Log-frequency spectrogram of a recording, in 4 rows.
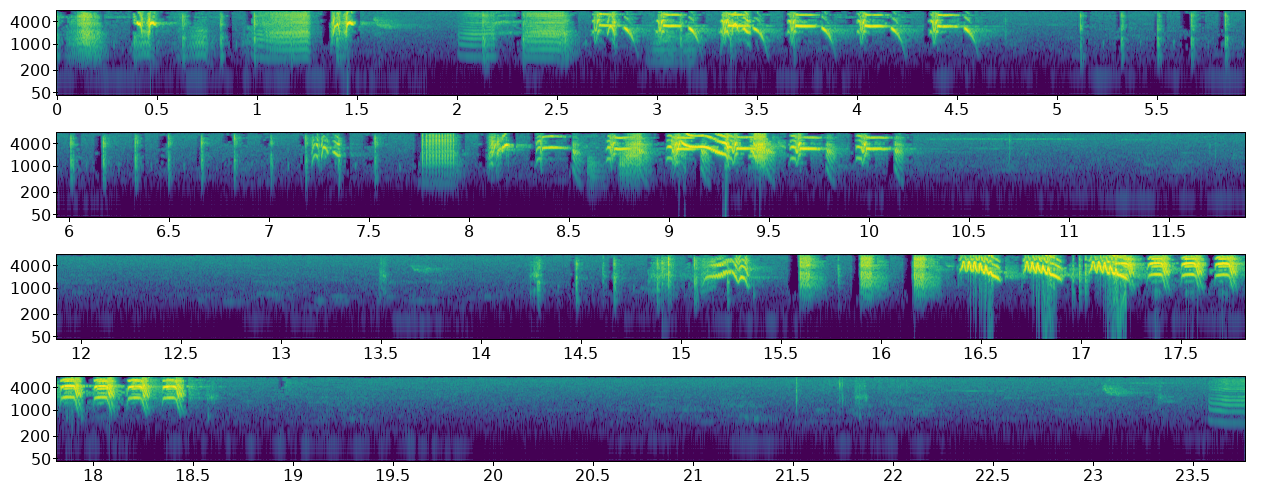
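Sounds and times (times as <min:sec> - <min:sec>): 
Javan myna squawking and whistling: 0:00.0 - 0:04.7, 0:06.1 - 0:10.3, 0:14.4 - 0:18.6.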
